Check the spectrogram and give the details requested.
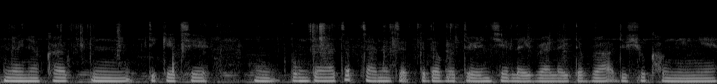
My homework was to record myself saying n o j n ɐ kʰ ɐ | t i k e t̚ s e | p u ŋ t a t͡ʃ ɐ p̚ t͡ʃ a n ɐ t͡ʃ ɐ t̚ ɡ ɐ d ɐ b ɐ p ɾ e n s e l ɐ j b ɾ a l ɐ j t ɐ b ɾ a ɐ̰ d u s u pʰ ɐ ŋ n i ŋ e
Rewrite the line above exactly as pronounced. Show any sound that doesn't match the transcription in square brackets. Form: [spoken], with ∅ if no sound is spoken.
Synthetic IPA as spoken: n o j n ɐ kʰ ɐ | t i k e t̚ s e | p u ŋ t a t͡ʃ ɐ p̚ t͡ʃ a n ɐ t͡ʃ ɐ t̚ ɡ ɐ d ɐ b ɐ [t] ɾ e n s e l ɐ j b ɾ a l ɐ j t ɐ b ɾ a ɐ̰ d u s u [kʰ] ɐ ŋ n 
